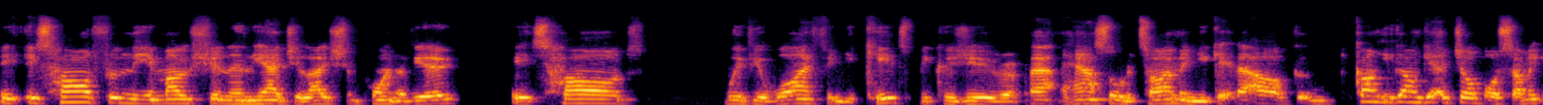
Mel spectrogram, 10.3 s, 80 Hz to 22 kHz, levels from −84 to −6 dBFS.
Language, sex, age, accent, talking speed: English, male, 30-49, British, 240 wpm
